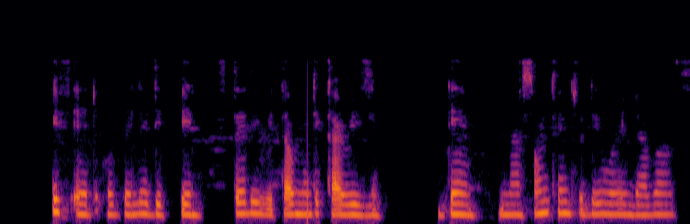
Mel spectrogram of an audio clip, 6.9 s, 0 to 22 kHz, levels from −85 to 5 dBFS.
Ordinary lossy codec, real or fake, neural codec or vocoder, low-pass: none; real; none; 7.2 kHz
